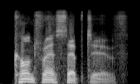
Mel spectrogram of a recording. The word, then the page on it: contraceptive: British English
